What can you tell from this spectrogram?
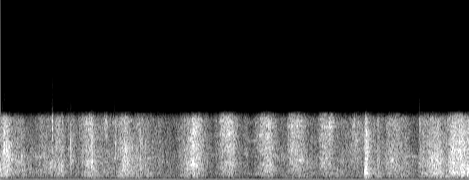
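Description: Nylon tent fabric rustling and rubbing in repeated swishes as a fiberglass tent pole is pushed through its sleeve, with one sharp click past the middle.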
